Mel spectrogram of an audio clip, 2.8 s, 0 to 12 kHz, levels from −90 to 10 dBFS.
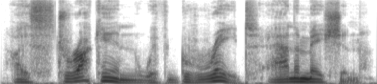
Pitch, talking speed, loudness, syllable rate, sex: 105 Hz, 125 wpm, -18 LUFS, 3.5 syllables/s, male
